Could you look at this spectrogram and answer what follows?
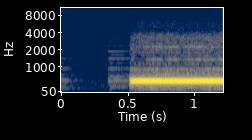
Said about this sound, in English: Oh, here we go. It's ringing.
